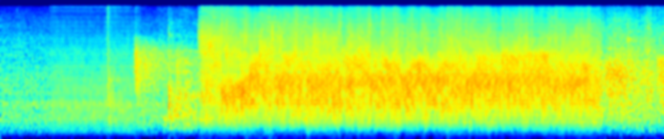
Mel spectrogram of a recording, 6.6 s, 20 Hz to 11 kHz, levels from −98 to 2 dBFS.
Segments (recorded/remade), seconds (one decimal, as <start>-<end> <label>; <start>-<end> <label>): 0.0-0.5 recorded; 0.5-1.4 remade; 1.4-2.0 recorded; 2.0-6.0 remade; 6.0-6.6 recorded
